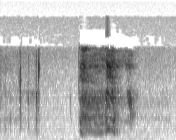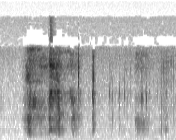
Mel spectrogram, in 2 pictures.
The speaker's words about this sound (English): There's no cough button here on the home phone, so I apologize for that.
